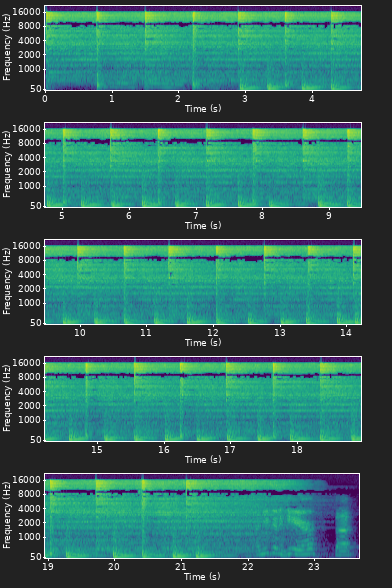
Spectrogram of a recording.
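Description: A jazz drum kit playing a straight ride cymbal beat with the hi-hat on two and four, and the bass drum playing crotchet (quarter-note) triplets across the time. Only the cymbals sound for the first three seconds; then the bass drum comes in with steady, evenly spaced hits.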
